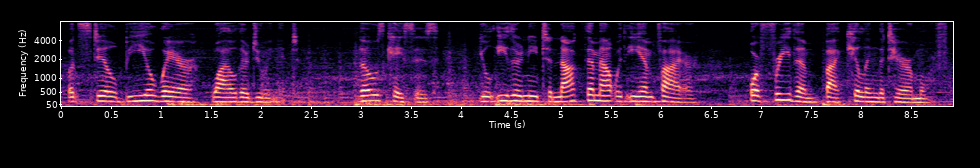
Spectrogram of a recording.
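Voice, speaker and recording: Low-pitched, seasoned woman officer, as acted, over music. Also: natural voice. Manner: businesslike, explanatory, urgent under threat. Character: seasoned, steady female officer companion. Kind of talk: video game dialogue.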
